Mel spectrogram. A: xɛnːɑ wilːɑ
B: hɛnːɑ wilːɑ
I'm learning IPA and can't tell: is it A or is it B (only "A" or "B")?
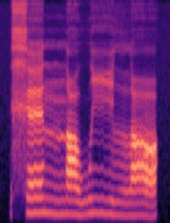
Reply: A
